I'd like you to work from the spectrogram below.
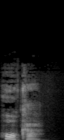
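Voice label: "hawker", British English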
